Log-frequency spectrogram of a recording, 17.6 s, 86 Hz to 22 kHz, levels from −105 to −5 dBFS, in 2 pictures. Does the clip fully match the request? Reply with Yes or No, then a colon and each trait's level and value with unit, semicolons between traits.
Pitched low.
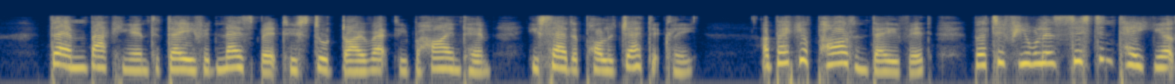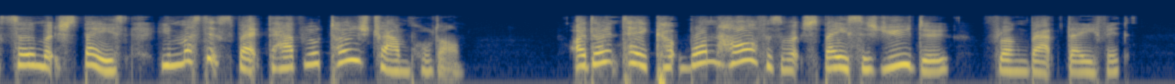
No: very high, 250 Hz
